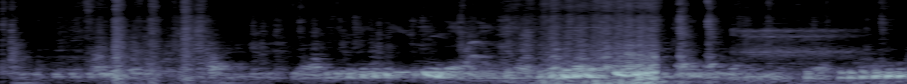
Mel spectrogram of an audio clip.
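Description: Pigeons in a village dovecote coo in soft, repeated throaty bursts nearby, with light rustling and scuffing between calls and no talk.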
